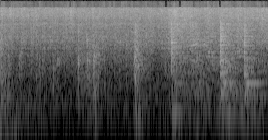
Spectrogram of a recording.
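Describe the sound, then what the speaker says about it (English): Meatballs searing in a hot frying pan: a constant sizzle punctuated by several sharp scrapes and bursts as they are turned, fairly close and moderately loud. "So I'm gonna go ahead and sear these."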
